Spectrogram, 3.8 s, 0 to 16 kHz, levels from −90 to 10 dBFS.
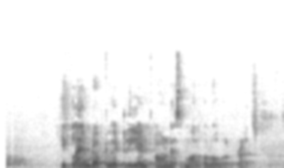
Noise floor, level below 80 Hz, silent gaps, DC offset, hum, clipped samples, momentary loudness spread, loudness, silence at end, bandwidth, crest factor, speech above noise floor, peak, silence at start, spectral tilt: -56 dBFS; -66 dBFS; none; under 0.1%; none; under 0.1%; 19 LU; -28 LUFS; 0.2 s; 11.5 kHz; 20 dB; 29 dB; -10 dBFS; 0.05 s; -5 dB/octave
